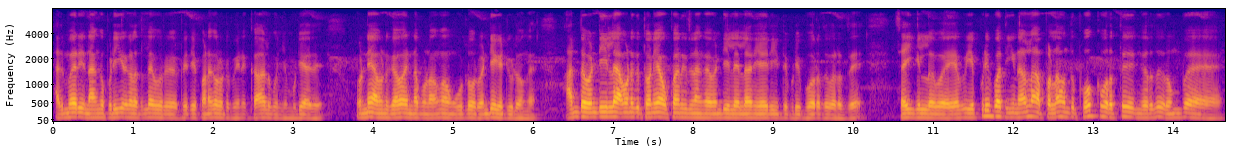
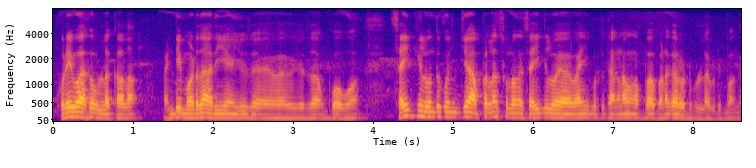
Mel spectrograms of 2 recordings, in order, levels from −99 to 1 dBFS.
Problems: background sounds at intervals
